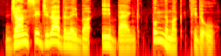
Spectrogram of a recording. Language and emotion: Manipuri, neutral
